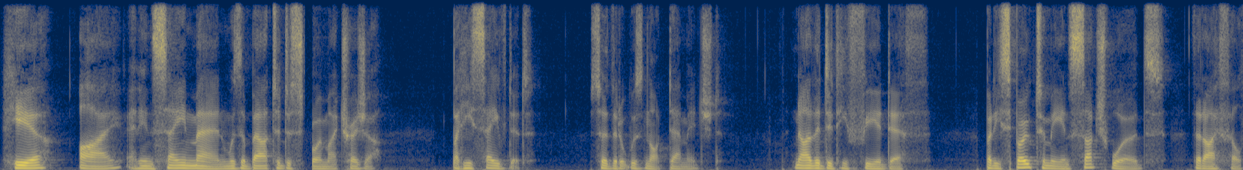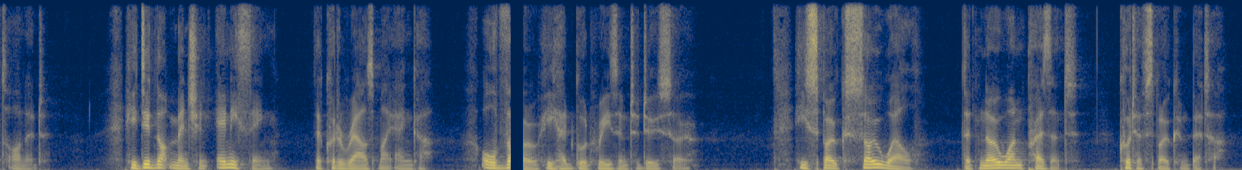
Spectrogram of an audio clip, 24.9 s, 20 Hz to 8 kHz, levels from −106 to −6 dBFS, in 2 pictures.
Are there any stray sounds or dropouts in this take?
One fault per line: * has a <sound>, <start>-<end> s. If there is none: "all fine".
* has a dropout, 3.0-3.1 s
* has a dropout, 17.5-17.7 s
